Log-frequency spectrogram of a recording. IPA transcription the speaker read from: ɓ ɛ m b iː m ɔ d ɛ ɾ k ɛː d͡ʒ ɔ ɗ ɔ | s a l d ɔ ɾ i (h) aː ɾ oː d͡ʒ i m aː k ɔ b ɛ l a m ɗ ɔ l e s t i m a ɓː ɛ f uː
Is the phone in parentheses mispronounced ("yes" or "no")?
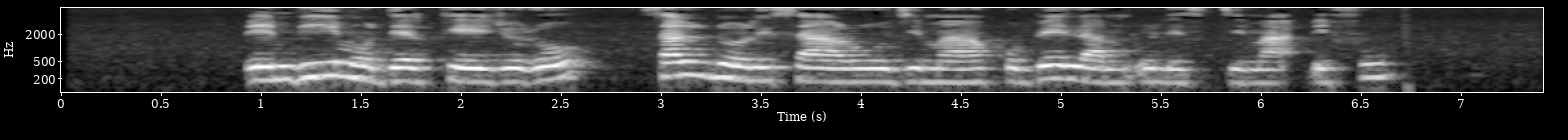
yes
